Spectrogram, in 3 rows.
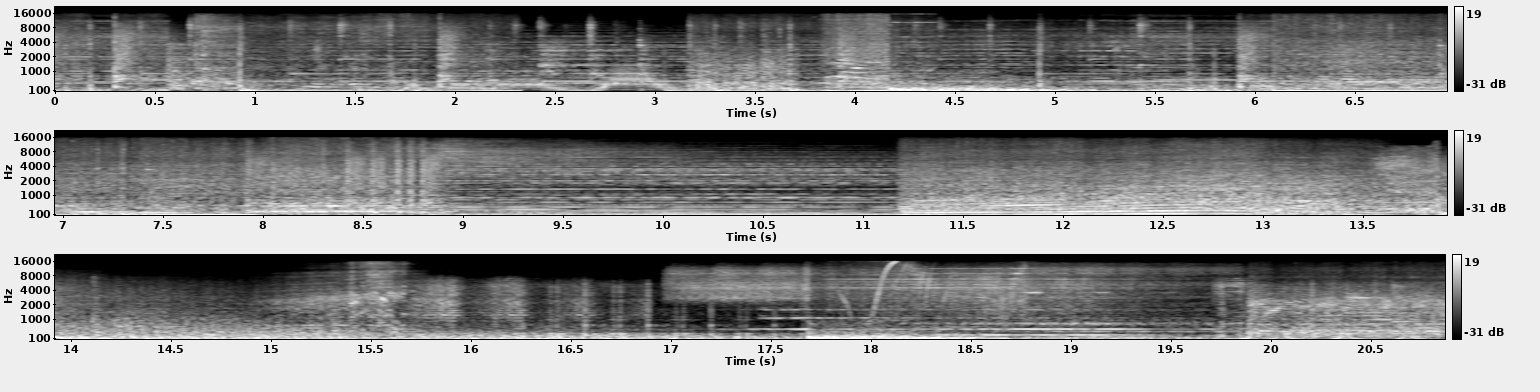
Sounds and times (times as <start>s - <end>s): Music: 0.0s - 20.8s
Vehicle: 5.6s - 17.0s.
